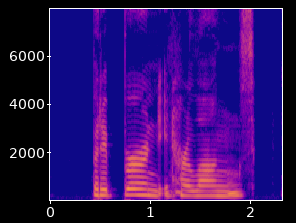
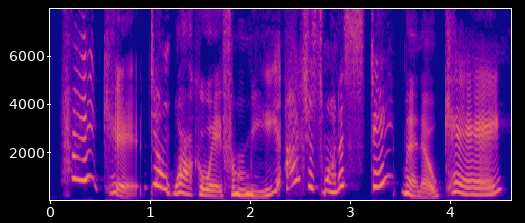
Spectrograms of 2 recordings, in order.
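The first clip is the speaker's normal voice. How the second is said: pushy reporter; 6 semitones higher than usual. A narrator's reading. Reporter grabbing at the girl.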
